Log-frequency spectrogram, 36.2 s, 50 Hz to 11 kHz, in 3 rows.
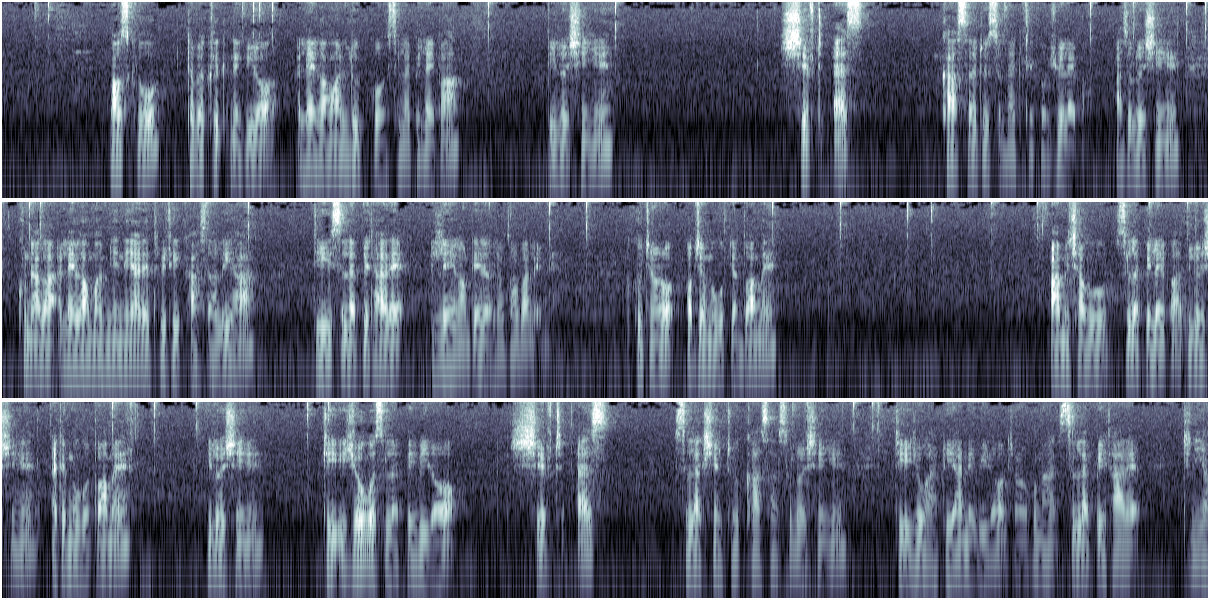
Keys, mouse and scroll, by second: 1.4 scroll up 2, 2.5 click, 4.7 scroll down 3, 5.0 middle click, 8.0 shift+s, 10.6-11.3 scroll down 3, 11.0 middle click, 11.6 scroll up 3, 11.9 shift+middle click, 12.3-13.0 scroll up 1, 13.0 middle click, 14.2 middle click, 17.6 middle click, 19.3 Tab, 19.9 middle click, 21.2 click, 21.6 scroll down 3, 22.0 middle click, 22.8 scroll up 1, 23.6 middle click, 24.5 Tab, 25.0 scroll up 2, 25.3 shift+middle click, 25.7 middle click, 26.2 scroll down 4, 27.2 click, 27.9 scroll up 2, 29.7 shift+s, 32.7 shift+middle click.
